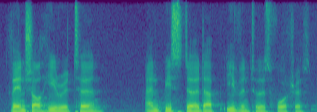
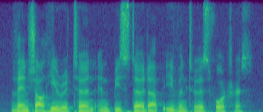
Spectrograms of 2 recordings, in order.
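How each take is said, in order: Both takes have the same delivery.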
